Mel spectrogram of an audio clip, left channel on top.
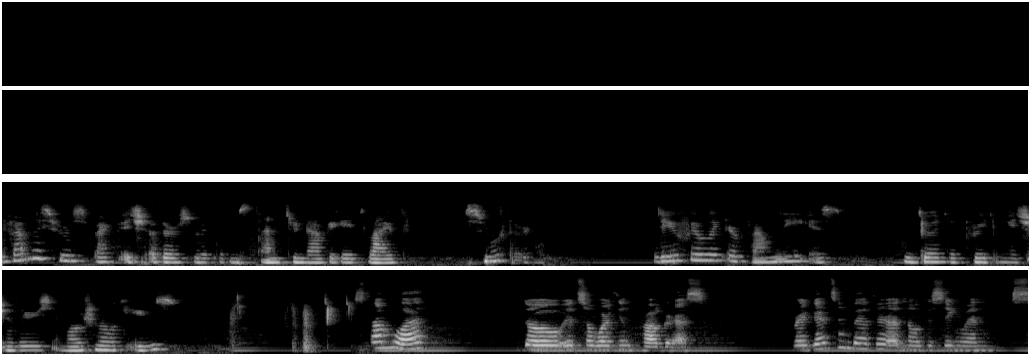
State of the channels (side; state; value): left; silent; digital silence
